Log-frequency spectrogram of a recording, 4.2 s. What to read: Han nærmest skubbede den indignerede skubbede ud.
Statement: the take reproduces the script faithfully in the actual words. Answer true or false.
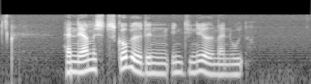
false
